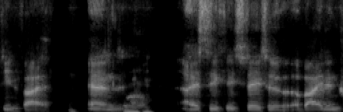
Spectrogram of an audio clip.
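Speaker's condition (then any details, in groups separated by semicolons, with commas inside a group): Parkinson's; handwriting difficult, typing less accurate, things slower, still able to function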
